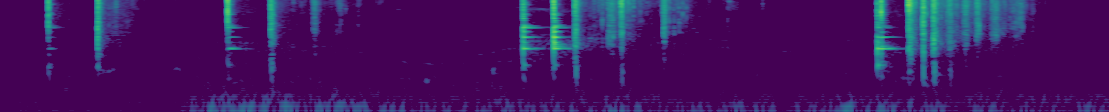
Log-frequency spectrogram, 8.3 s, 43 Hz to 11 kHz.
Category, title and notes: Sound effects > Natural elements and explosions
falling cone on metal
Dropped cone hitting metal barrier then landing on leaves. Location: Poland Time: November 2025 Recorder: Zoom H6 - XYH-6 Mic Capsule
cone, leaves, pine-cone, impact, metal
